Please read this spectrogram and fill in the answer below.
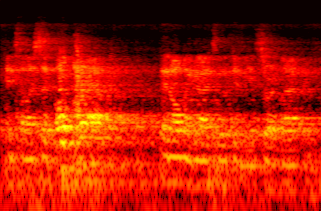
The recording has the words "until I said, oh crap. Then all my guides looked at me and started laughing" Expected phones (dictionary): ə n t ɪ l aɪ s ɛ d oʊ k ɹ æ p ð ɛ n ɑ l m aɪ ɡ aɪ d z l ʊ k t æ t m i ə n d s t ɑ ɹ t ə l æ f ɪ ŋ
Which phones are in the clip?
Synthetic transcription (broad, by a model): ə n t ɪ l aɪ s ɛ d oʊ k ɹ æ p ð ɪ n ɑ l m aɪ ɡ aɪ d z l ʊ k ɪ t m i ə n s t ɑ ɹ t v l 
